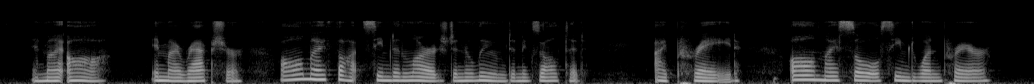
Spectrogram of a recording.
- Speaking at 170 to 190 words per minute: No, average, 140 wpm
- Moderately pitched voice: Yes, medium, 170 Hz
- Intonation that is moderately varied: No, narrow, 2.1 semitones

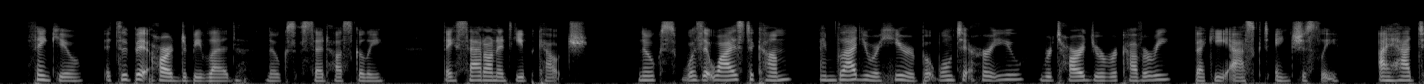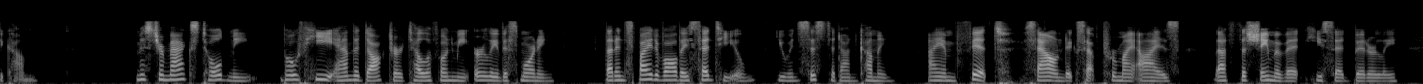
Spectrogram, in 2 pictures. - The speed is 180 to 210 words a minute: Yes, average, 185 wpm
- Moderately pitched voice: Yes, medium, 180 Hz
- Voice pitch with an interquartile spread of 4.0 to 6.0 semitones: No, average, 2.9 semitones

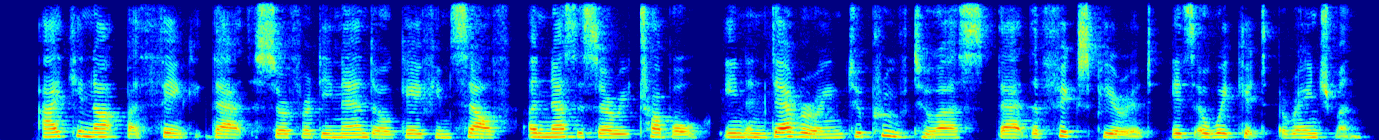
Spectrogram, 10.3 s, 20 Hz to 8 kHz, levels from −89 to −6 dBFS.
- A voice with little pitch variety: Yes, narrow, 2.3 semitones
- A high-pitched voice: Yes, high, 210 Hz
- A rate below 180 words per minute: Yes, average, 145 wpm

